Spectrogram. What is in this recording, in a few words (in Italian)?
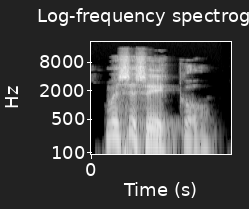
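"secco", dialettale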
